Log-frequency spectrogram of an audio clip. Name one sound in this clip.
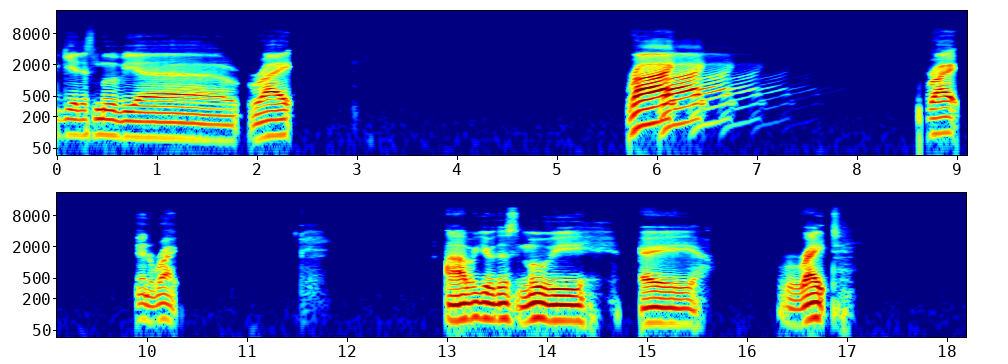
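A man talks with animation into a microphone, heard over an online call.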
